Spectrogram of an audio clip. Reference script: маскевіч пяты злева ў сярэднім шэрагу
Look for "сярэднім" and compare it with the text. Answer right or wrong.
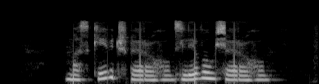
wrong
